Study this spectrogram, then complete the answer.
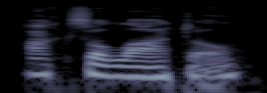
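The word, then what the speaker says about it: axolotl: Bucket of oxalotl.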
